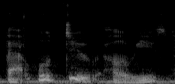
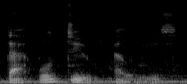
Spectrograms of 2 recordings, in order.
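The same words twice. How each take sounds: First: Eloise mimicking. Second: Restrained warning, name dropped softly; tutore Philip. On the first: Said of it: "And then I say". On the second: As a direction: tutor lightly laying down the law. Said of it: "And then he says". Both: A narrator's reading.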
